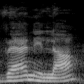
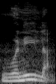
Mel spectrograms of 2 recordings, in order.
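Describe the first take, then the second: First: The first syllable sounds like van. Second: The first syllable is a short vuh. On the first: The speaker calls it wrong. "वैन को देख के इसकी pronunciation वैनिला करने लग जाते हैं" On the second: The speaker calls it right. "The correct आपकी pronunciation वो है वनीला"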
